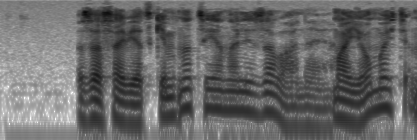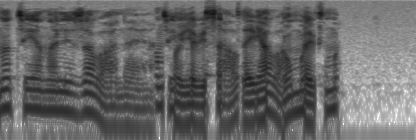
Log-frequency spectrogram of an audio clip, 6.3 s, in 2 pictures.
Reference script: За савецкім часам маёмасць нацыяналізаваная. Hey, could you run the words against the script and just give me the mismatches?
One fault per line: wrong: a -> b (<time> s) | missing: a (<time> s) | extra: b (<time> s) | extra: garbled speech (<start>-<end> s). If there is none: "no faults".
wrong: часам -> нацыяналізаваная (1.4 s)
extra: garbled speech (4.3-5.7 s)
